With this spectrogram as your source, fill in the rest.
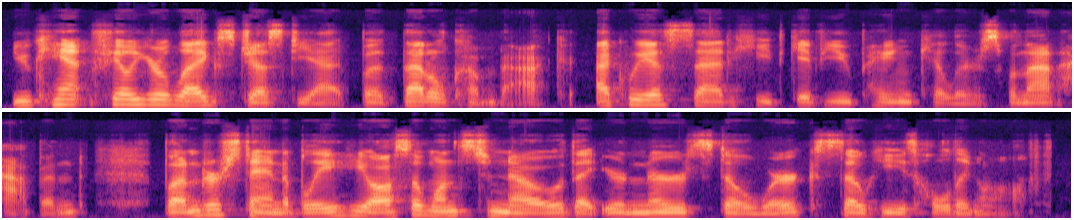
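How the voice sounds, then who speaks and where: Very low-voiced woman reading a story. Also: normal speed. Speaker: story reader, livestream host. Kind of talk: dramatic fan fiction narration, second person.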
